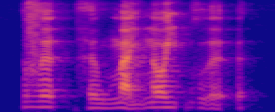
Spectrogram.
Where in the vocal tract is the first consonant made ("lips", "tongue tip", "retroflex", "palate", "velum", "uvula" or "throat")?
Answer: lips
